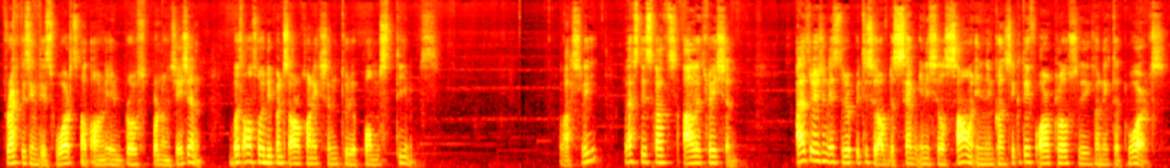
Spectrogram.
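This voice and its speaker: A man's voice: mid-range voice, a little fast, dark tone, soft background music. A young man from Indonesia, a student presenter reading a prepared lesson script in a careful, slightly stiff way. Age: young adult.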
